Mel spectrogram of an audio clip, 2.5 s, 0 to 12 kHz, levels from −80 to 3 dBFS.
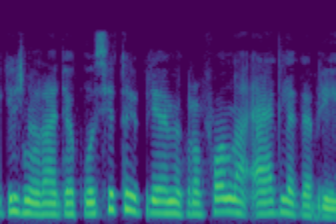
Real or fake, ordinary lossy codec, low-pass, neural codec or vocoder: fake; MP3, 48 kbps; 7.2 kHz; codec, 16 kHz, 2 kbps, FreqCodec, larger model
